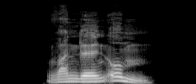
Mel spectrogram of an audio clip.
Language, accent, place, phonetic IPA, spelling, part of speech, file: German, Germany, Berlin, [ˌvandl̩n ˈʊm], wandeln um, verb, De-wandeln um.ogg
- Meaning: inflection of umwandeln: 1. first/third-person plural present 2. first/third-person plural subjunctive I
